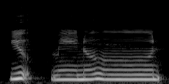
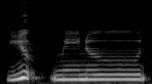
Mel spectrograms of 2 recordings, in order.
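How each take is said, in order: First: یؤمنون drawn out slowly, hamza cut with a throat catch; slow, clear jolt on the ؤ of یؤمنون; glottal stop in یؤمنون. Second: یؤمنون said slowly with a catch in the throat on the ؤ; glottal stop in یؤمنون. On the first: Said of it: "جھٹکے کی آواز سے پڑھتے ہیں". (یؤمنون کو آہستہ، جھٹکے کے ساتھ) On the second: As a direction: stop the breath briefly at یؤ then go on. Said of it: "جھٹکے کی آواز کے ساتھ". (یؤمنون میں ؤ پر جھٹکا دیں) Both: Shown as a demonstration.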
